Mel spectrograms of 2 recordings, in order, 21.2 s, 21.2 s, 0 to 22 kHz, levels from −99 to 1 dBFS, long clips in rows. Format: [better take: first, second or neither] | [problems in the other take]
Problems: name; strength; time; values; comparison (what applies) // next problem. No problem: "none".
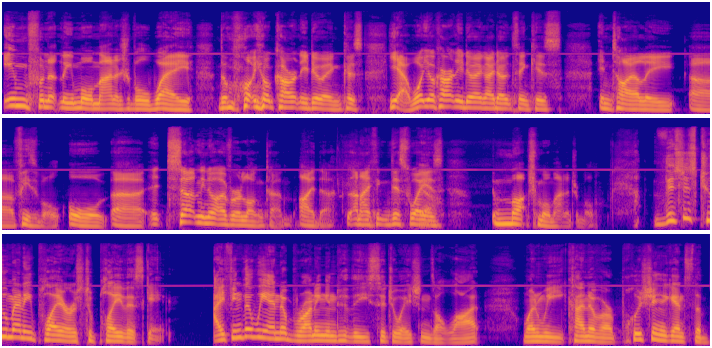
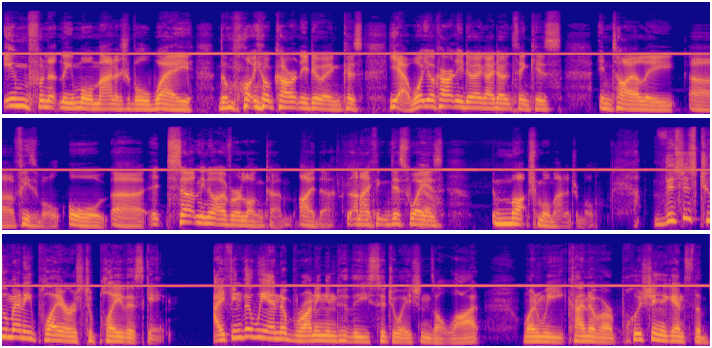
first | high-pitched whine; loud; throughout; 4 kHz, 6 dB below the speech; faint in the first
